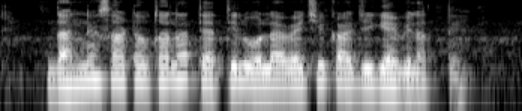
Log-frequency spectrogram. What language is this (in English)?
Marathi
